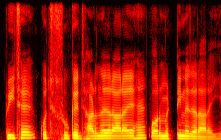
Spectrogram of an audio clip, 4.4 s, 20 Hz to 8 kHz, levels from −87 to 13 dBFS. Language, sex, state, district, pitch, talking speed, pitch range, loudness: Hindi, male, Bihar, Sitamarhi, 145 Hz, 190 wpm, 140-155 Hz, -15 LUFS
